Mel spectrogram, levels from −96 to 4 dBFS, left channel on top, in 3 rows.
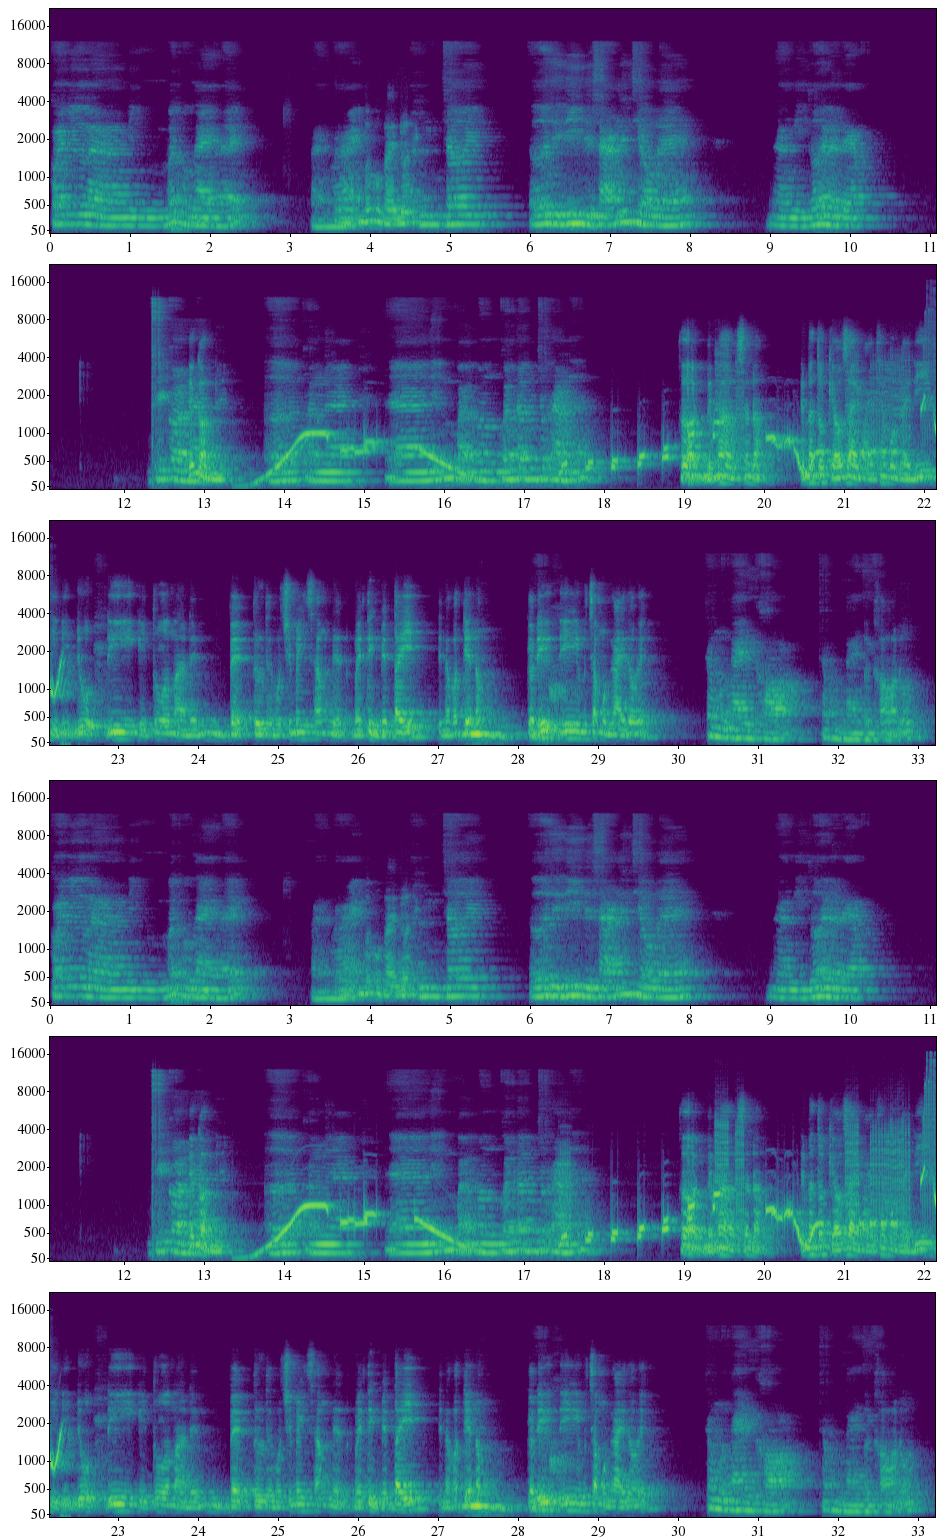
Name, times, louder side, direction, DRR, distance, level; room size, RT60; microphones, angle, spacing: voice 1, 0.0-2.4 3.3-4.1 4.5-5.4 6.0-8.0 9.0-10.2 12.3-13.0 13.7-15.0 15.3-17.8 27.3-28.5 30.3-31.4 31.8-32.8, equal, 35° left, -4 dB, 3.2 m, -26 dB
voice 2, 3.6-4.6 12.8-13.3 18.9-20.0 20.5-27.5 28.1-29.7 32.3-33.0, left 2 dB, 80° left, 2 dB, 1.6 m, -24 dB
sound 1, 13.3-15.2 15.6-16.6 17.4-19.8 20.0-20.7 21.0-22.3, right 4 dB, 50° right, 0.5 m, -23 dB
17.0 x 7.7 x 2.8 m, 0.79 s
head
